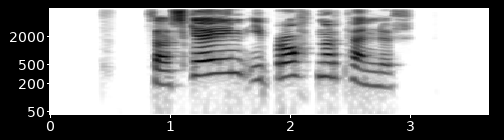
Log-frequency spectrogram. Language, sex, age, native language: Icelandic, female, 30-39, Icelandic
